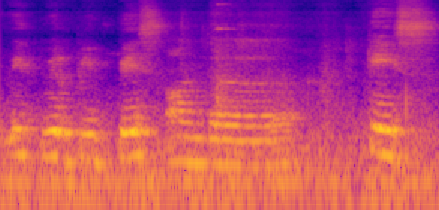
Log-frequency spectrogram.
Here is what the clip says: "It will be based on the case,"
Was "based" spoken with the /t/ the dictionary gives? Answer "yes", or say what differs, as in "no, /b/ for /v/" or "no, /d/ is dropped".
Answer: yes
